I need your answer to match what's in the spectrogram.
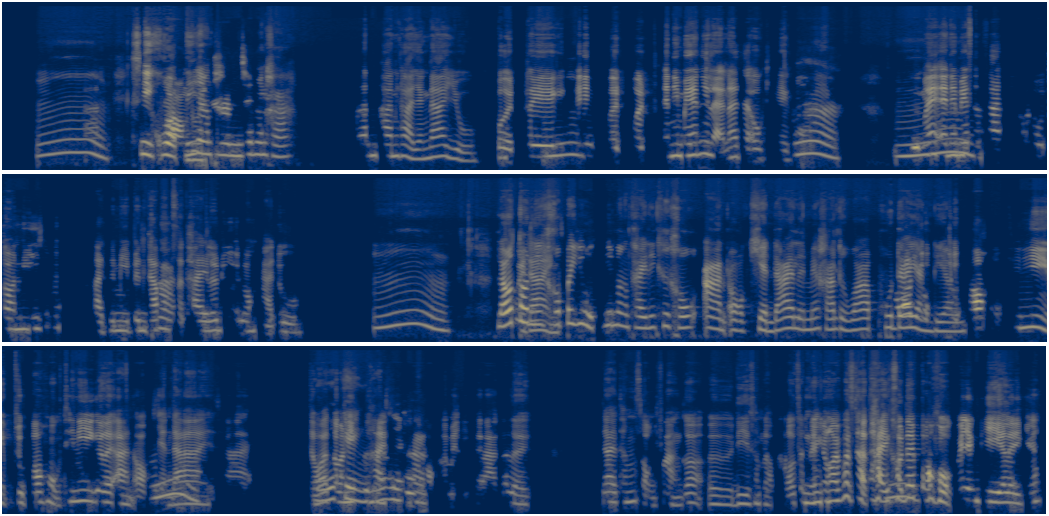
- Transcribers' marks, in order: distorted speech; static; in English: "dub"
- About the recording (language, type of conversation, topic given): Thai, unstructured, การดูหนังร่วมกับครอบครัวมีความหมายอย่างไรสำหรับคุณ?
